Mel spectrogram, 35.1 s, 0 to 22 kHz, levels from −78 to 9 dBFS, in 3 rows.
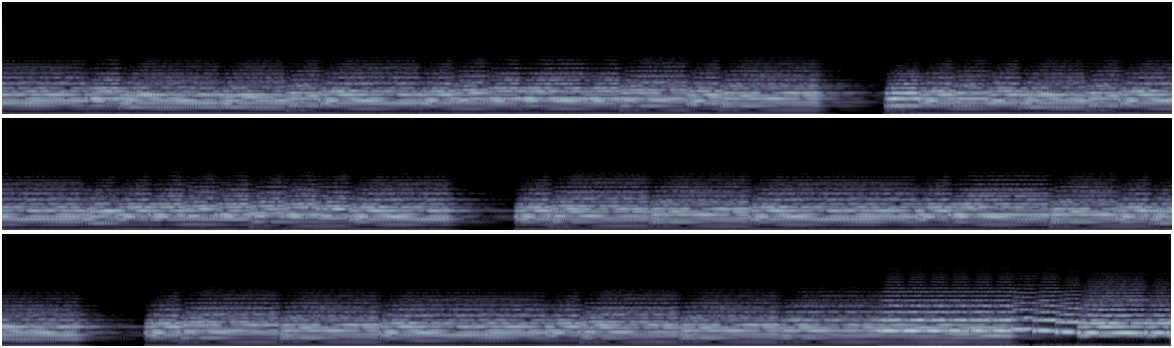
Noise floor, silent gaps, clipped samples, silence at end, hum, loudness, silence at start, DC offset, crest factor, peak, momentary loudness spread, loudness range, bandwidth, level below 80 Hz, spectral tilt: -48 dBFS; none; under 0.1%; 0 s; none; -25 LUFS; 0 s; 0.1%; 16 dB; -8 dBFS; 7 LU; 5 LU; 5.6 kHz; -78 dBFS; -8 dB/octave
